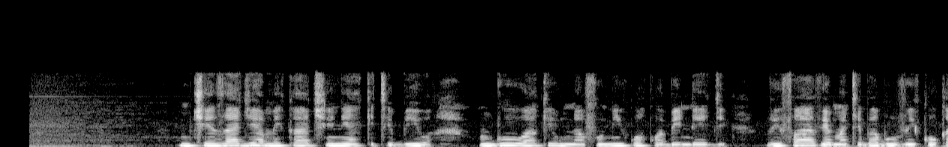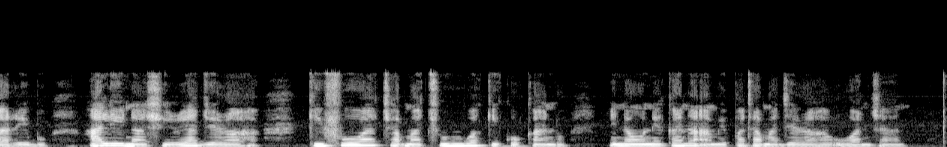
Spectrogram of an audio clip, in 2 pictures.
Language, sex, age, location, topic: Swahili, female, 18-24, Nairobi, health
